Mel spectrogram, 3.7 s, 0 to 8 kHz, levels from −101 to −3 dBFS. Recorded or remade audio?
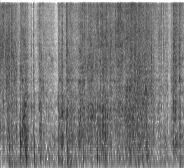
remade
